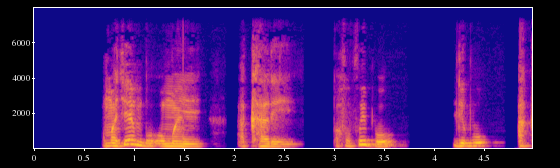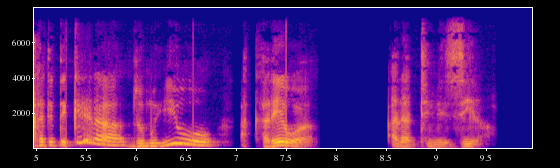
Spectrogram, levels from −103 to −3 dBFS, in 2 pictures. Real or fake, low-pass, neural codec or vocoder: real; 7.2 kHz; none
